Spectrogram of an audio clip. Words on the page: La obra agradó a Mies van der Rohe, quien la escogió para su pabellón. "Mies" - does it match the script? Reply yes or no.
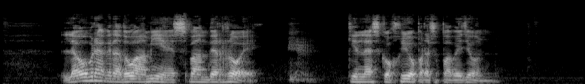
yes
